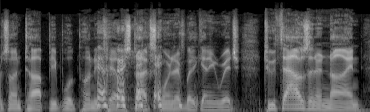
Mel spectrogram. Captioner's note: laughs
